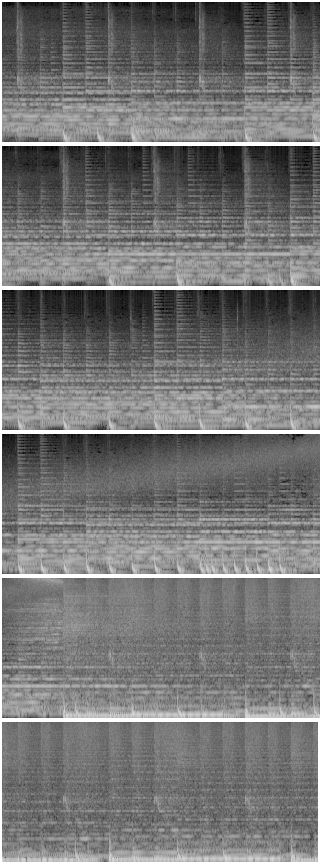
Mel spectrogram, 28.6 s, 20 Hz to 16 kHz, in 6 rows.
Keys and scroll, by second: 5.9 ctrl+-, 6.0 ctrl+-, 6.3 ctrl+=, 6.7 ctrl+=, 19.4 Delete.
